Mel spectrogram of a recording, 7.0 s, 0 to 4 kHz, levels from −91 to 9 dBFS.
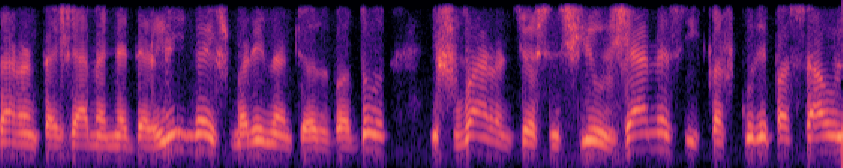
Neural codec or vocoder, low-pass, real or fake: none; 3.6 kHz; real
